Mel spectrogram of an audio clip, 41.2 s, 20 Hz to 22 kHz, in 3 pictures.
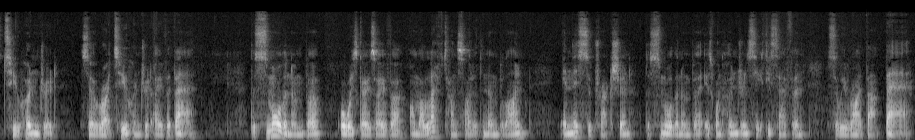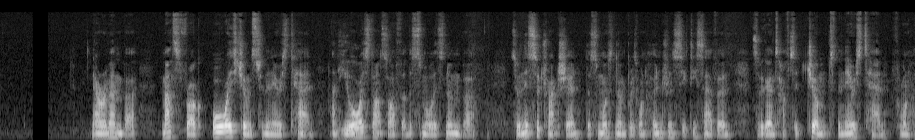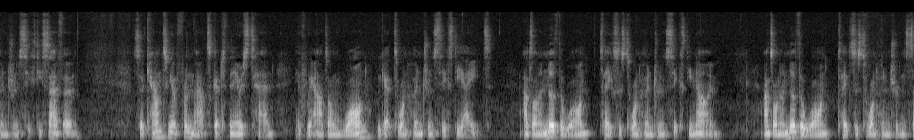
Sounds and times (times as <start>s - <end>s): Speech: 0.0s - 3.0s, 3.8s - 13.8s, 15.0s - 28.7s, 29.4s - 41.1s.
